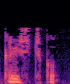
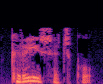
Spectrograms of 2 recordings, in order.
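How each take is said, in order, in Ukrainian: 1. Ненаголошений голосний ковтається і випадає. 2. Кожен ненаголошений голосний вимовляється повністю. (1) "не «крышечку»" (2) "говорим"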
